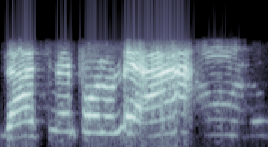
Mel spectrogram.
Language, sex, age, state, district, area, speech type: Telugu, female, 60+, Telangana, Jagtial, rural, conversation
